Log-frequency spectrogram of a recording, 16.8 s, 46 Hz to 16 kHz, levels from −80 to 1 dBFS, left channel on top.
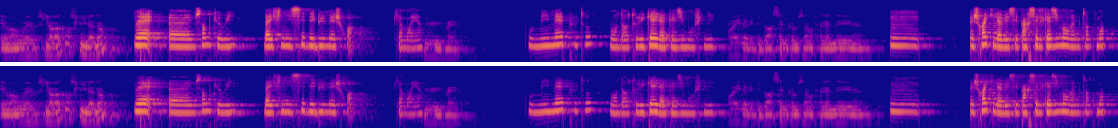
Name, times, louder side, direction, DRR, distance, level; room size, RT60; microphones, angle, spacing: voice 1, 0.0-1.6 6.4-6.9 10.9-13.0, equal, ahead, 6 dB, 1.3 m, -46 dB
voice 2, 2.0-3.5 4.0-5.3 5.9-6.3 7.9-8.9 9.1-10.7 13.3-13.8 14.5-16.6, left 4 dB, 65° left, 11 dB, 1.0 m, -31 dB
28.0 x 27.5 x 3.8 m, 0.99 s
head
